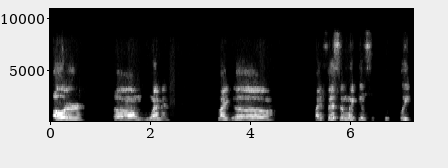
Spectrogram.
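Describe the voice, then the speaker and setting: A man's voice: medium pitch, fairly even intonation, reverberant. A hesitant man speaking with his phone held away from his mouth, so he comes through faint and distant on a muffled line. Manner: hesitant, halting, full of fillers. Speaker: defendant in a remote court hearing. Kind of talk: answering a judge by phone.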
